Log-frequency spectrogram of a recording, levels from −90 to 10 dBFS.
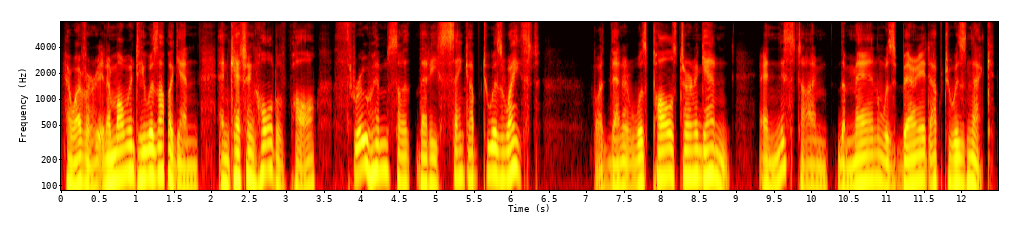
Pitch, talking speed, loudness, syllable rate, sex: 110 Hz, 195 wpm, -19 LUFS, 4.5 syllables/s, male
